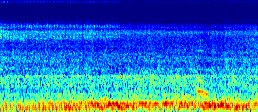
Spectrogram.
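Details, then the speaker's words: Honda Scoopy injection scooter after engine rebuild and steering bearing replacement, no warning light: even, steady single-cylinder idle with no knocks, ticks or rattles; smooth, healthy normal idle. "suaranya Udah adem banget ya"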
